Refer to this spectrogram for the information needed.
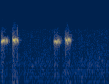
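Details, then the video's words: Female quail: two quick pairs of short whistled notes, each pair two clipped notes close together, separated by a half-second gap. "Female Batair Sound"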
